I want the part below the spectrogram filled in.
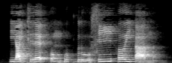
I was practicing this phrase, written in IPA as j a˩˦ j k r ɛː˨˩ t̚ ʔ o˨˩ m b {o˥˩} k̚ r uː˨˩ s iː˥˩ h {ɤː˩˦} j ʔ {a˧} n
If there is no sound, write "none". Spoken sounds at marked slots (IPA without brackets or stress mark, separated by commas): o˥˩, ɤː˥˩, a˧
